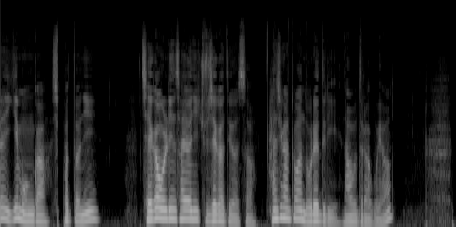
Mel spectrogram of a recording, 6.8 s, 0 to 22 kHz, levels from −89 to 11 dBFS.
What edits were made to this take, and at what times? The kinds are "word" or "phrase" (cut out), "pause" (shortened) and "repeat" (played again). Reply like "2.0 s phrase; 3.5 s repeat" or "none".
none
